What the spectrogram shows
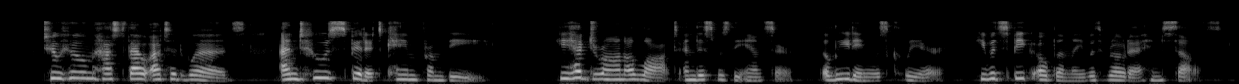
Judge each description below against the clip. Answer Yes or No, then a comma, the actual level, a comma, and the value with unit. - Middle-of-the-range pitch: No, high, 215 Hz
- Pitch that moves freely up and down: No, average, 4.8 semitones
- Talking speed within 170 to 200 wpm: No, average, 160 wpm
